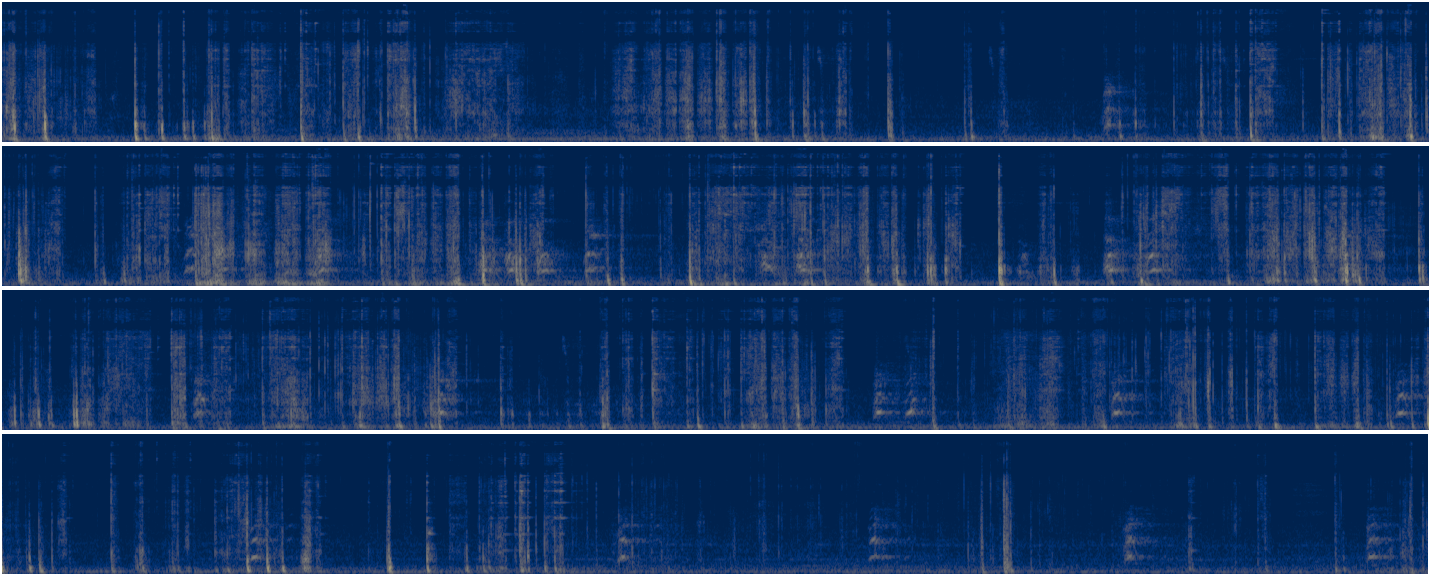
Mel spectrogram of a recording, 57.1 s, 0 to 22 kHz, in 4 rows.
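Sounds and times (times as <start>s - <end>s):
clicks scrapes and knocks: 0.0s - 57.0s
dog barking and whining: 17.3s - 17.8s, 19.1s - 20.4s, 21.8s - 22.5s, 25.3s - 26.0s, 30.4s - 30.7s, 37.2s - 37.8s, 39.6s - 40.0s, 42.4s - 42.8s, 49.0s - 49.5s, 56.4s - 56.8s.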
